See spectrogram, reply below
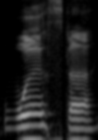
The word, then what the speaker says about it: Worcester: Well, don't they also have towns that look like they're supposed to be pronounced Worcester and they're pronounced Worcester? – Worcester.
